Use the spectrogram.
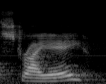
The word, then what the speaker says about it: strié: dragging or it's more fancy name is called striae striae is spelled s-t-r-i-e with the accent blocking is similar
